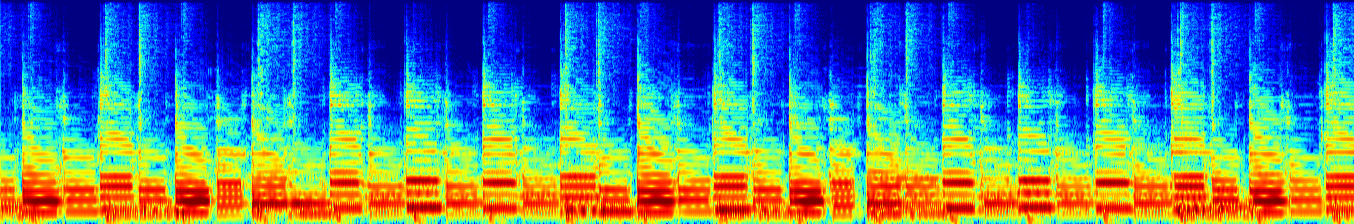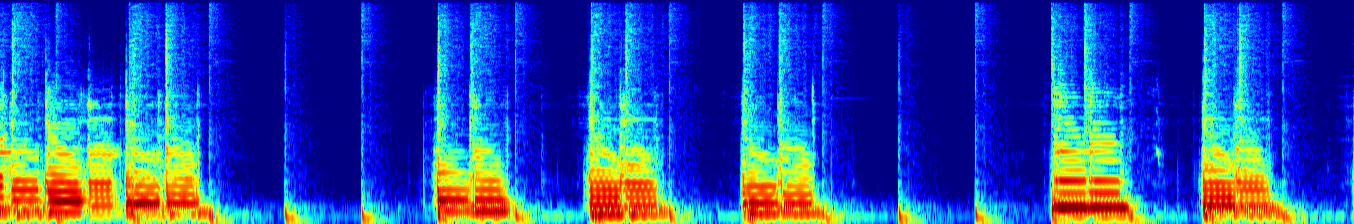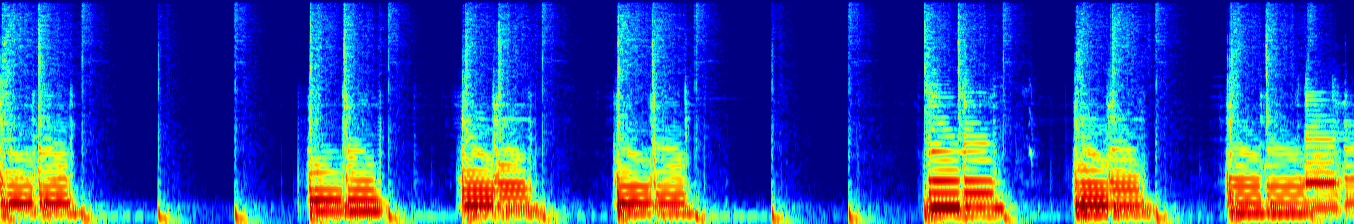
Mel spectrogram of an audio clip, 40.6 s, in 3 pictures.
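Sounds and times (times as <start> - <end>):
slow guitar riff: 0.0 - 15.7, 17.9 - 18.7, 19.4 - 20.2, 21.0 - 21.8, 24.1 - 25.0, 25.6 - 26.4, 27.1 - 27.9, 30.2 - 31.0, 31.7 - 32.5, 33.2 - 34.1, 36.3 - 38.7, 39.3 - 40.6.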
